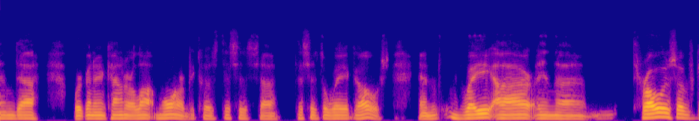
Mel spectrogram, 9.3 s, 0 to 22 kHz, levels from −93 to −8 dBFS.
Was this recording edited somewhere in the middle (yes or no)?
no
